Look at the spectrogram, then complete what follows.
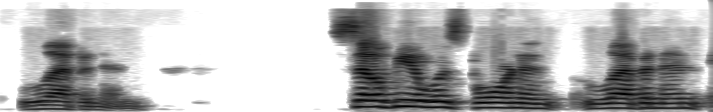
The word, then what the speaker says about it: Lebanon: Sylvia Likens was born in Lebanon, and don't think I'm pronouncing it wrong. I know some places are Lebanon, and that's the way that it is spelled, but Hoosiers call it Lebanon.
